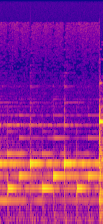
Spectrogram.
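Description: Gentle instrumental background music: a soft melody of ringing notes, about four new notes a second.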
